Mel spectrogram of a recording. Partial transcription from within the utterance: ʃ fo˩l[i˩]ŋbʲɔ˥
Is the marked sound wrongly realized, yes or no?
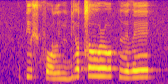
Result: no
